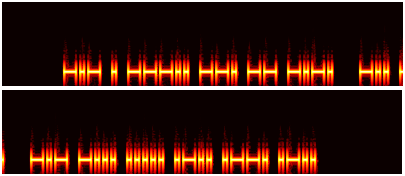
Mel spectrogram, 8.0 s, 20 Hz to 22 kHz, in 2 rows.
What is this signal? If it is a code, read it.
Morse code, heard as a keyed tone, about 30 wpm, 700 Hz. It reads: KE8GMC DE KB5LPL
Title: USA Callsign DE Callsign - 6 Characters - 30wpm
